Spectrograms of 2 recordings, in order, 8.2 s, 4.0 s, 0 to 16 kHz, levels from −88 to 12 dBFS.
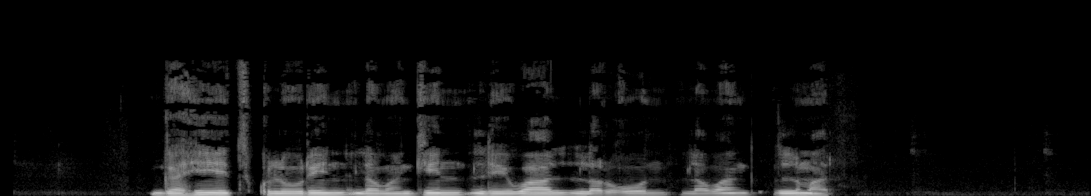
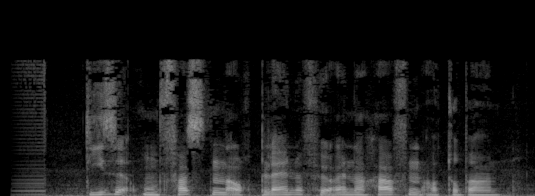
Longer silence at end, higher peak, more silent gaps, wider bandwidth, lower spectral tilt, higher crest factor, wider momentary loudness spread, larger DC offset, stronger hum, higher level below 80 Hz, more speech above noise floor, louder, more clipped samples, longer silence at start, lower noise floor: first, 2 s vs 0.05 s; first, -6 dBFS vs -10 dBFS; neither; about the same, 10.5 kHz vs 11.5 kHz; first, -8.5 dB/octave vs -4.5 dB/octave; second, 14 dB vs 20 dB; first, 10 LU vs 7 LU; neither; neither; second, -68 dBFS vs -52 dBFS; first, 53 dB vs 20 dB; first, -19 LUFS vs -30 LUFS; neither; first, 1.15 s vs 0.15 s; first, -71 dBFS vs -50 dBFS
